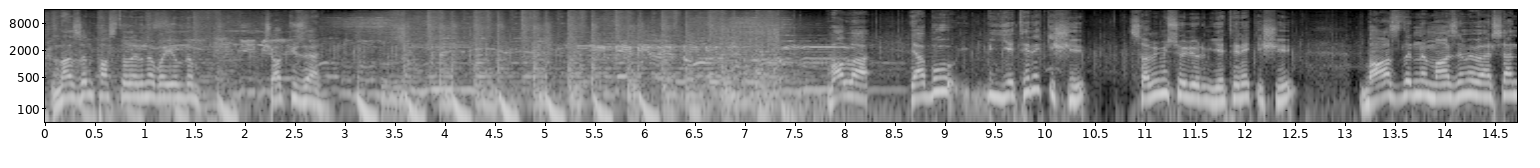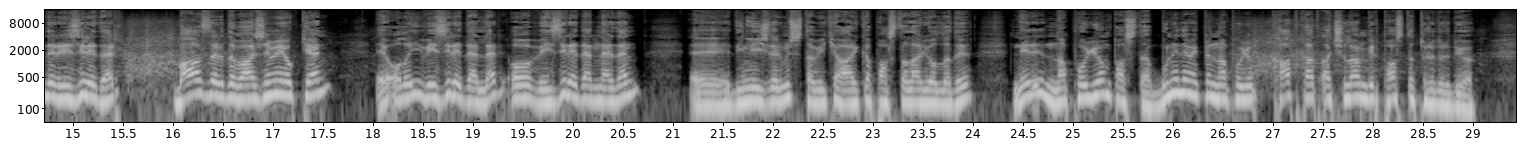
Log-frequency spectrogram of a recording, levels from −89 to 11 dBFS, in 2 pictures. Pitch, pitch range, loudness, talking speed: 165 Hz, 140-190 Hz, -16 LUFS, 110 wpm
